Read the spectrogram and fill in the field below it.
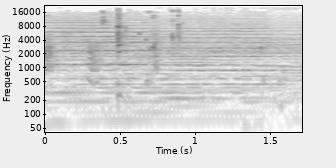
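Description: A swig from a heavy pink water bottle, exaggerated for effect, with soft wet sloshing and small liquid clicks over about two seconds, fairly quiet and alone without any talking.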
